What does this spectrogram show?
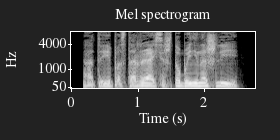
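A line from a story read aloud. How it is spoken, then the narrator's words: Hissing overseer. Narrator (Russian): прошипел смотрящий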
